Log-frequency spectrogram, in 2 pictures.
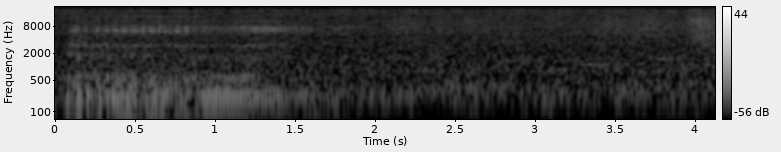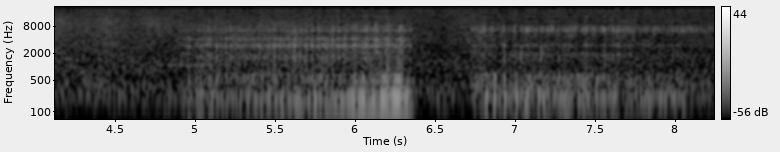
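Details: Loud snoring from a sleeping person: rough, rattling snores on breaths in, separated by quiet pauses; ordinary snoring.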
